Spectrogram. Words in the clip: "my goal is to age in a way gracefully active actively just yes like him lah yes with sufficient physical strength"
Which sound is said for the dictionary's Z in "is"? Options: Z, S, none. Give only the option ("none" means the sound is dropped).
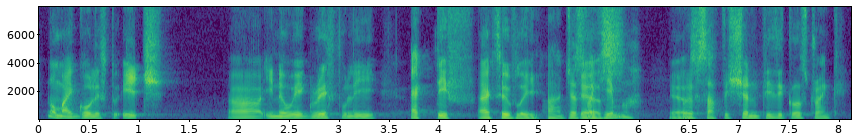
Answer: S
